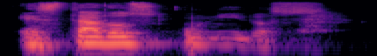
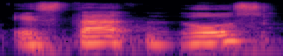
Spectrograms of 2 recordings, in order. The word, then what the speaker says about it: Estados Unidos: Estados Unidos. – Estados Unidos. – Estados, remember the vowels, A, E, I, O, U. So, Estados, O, Estados Unidos.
